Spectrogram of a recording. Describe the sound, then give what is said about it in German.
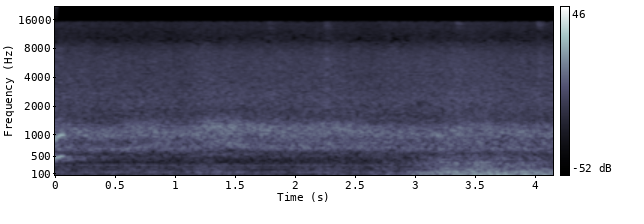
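An original mechanical theatre wind machine in the Peiner Festsäle in Peine, Germany, played live and not through loudspeakers, gives off a steady, airy rushing whoosh that swells louder near the end, with a deeper rumble joining in. There is no talking. “Jetzt kommt der Wind dazu.”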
